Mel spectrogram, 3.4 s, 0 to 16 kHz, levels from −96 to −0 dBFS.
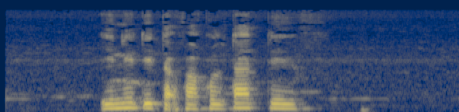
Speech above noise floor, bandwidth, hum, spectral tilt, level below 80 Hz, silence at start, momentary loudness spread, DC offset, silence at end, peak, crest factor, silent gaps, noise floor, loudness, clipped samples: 39 dB; 11 kHz; none; -7 dB/octave; -58 dBFS; 0.75 s; 8 LU; under 0.1%; 0.7 s; -6 dBFS; 20 dB; none; -61 dBFS; -23 LUFS; under 0.1%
